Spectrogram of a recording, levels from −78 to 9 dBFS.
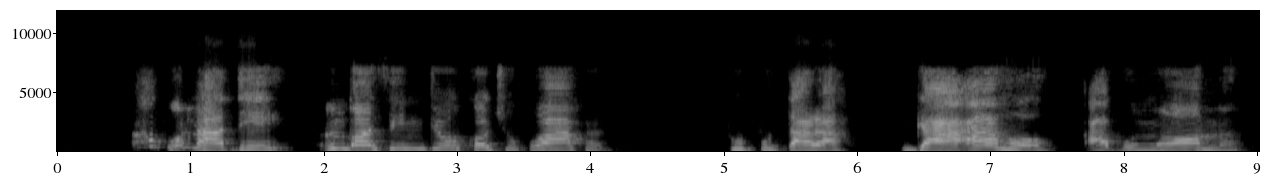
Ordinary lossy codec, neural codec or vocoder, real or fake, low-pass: Opus, 32 kbps; codec, 16 kHz, 1.1 kbps, Voila-Tokenizer; fake; 7.2 kHz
